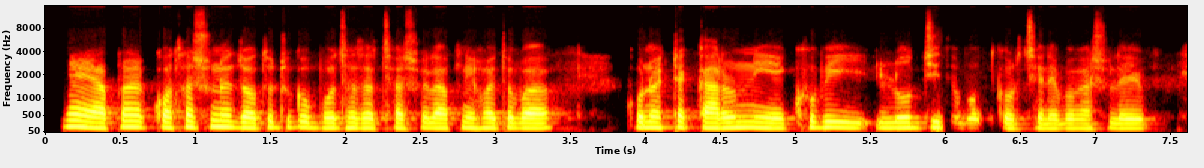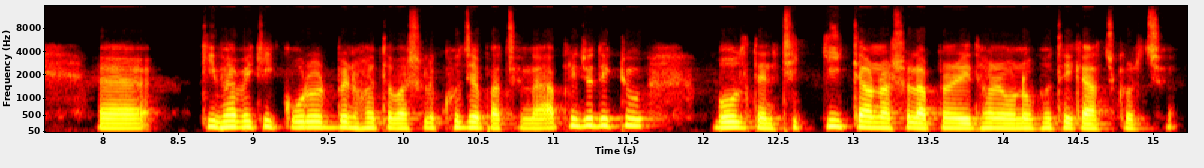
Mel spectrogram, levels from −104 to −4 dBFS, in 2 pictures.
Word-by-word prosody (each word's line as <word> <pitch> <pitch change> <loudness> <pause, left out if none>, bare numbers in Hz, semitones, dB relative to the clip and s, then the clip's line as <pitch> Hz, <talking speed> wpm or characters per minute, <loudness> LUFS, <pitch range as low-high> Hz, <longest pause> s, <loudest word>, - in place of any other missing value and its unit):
হ্যাঁ, 180 -3 +5
আপনার 170 +4 +2
কথা 155 +1 +2
শুনে 175 -1 +3
যতটুকু 155 +2 +1
বোঝা 145 0 +1
যাচ্ছে, 140 -1 -2
আসলে 140 +1 -1
আপনি 145 +1 -3
হয়তোবা, 140 0 +3 0.7
কোনো 155 0 +3
একটা 160 +2 0
কারণ 145 +1 +5
নিয়ে, 145 -2 +3 0.2
খুবই 160 0 0 0.4
লজ্জিত 150 +1 0
বোধ 135 - -4
করছেন 135 +2 -2
এবং 130 0 -2
আসলে 135 +1 -5 0.8
এ - - +2 0.6
কিভাবে 170 -1 +3
কি 180 - 0
করে 160 0 +1
উঠবেন, 155 0 -2
হয়তোবা 140 -1 -1
আসলে 145 +1 -6
খুঁজে 155 -2 +1
পাচ্ছেন 135 0 -4
না। - - -1
আপনি 210 - -8
যদি 205 0 +2
একটু 210 +1 -2 0.6
বলতেন, 155 -2 +3
ঠিক 160 - -9
কি 185 - +2
কারণে 155 -3 +4
আসলে 145 0 +2
আপনার 140 0 0
এই 135 - +4
ধরনের 140 -1 +2
অনুভূতি 135 +1 -1
কাজ 130 -1 +2
করছে। 130 -1 -8
145 Hz, 175 wpm, -23 LUFS, 140-160 Hz, 0.8 s, হ্যাঁ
